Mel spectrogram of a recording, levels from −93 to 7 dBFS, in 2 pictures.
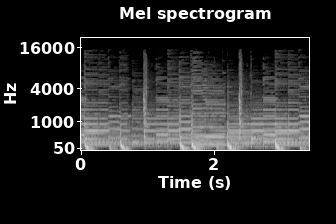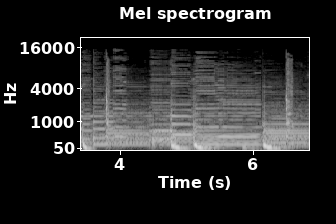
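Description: From 3.85 s to the end, the sound abruptly slows to about half pace while its pitch stays unchanged, so it drags. This is a time-stretched section, likely from software lengthening the audio by repeating short overlapping pieces.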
